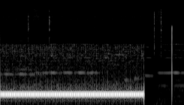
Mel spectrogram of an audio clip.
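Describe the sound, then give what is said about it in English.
A phone's ringing tone plays in a video game as a call is placed, a single steady mid-pitched tone held for about two seconds. It ends abruptly with a sharp click. “I got Donald Trump's phone number, you guys. Fuck yes. Oh my god, I hope he answers.”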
